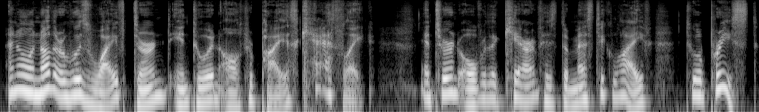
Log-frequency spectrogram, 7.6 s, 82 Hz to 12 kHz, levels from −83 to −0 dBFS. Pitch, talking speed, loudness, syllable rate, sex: 145 Hz, 180 wpm, -18 LUFS, 5.2 syllables/s, male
